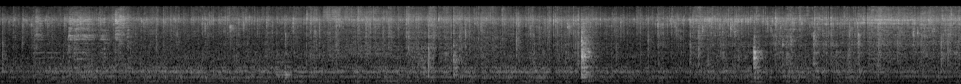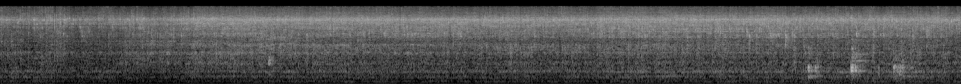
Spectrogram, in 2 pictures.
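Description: Stuffed bitter gourds (karela) sizzling in hot oil in a pan, with a few sharp clicks and scrapes as a spatula turns them over. The sizzling gets louder and steadier about halfway through.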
